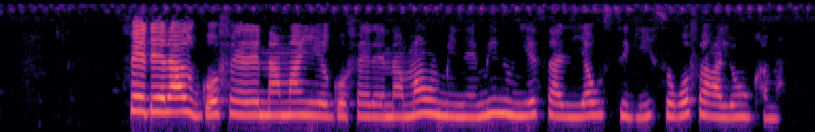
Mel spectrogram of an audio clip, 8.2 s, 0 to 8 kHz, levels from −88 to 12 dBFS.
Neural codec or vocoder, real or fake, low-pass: none; real; 7.2 kHz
